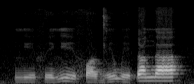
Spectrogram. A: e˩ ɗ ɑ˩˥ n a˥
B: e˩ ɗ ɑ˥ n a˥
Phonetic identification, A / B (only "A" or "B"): B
